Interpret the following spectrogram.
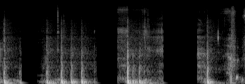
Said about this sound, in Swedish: Jag ber om ursäkt för min knarriga stol. Alltså jag, jag sitter vid datorn och jobbar åtta timmar om dagen. Och jag har en köksstol.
